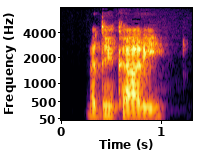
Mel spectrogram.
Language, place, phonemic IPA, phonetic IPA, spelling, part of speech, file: Hindi, Delhi, /ə.d̪ʱɪ.kɑː.ɾiː/, [ɐ.d̪ʱɪ.käː.ɾiː], अधिकारी, noun, LL-Q1568 (hin)-अधिकारी.wav
- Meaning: 1. officer; one with authority 2. functionary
